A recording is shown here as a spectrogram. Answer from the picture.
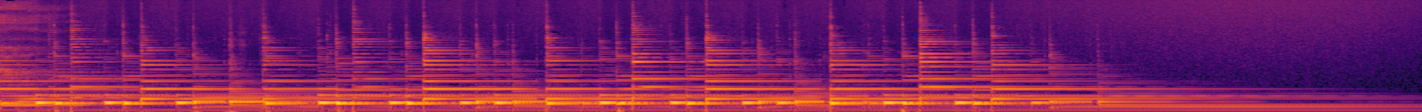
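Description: Solo acoustic guitar playing an instrumental outro, a steady picked pattern of roughly two notes a second. About ten and a half seconds in the picking stops and a final chord rings on, slowly fading away.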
